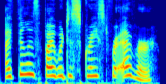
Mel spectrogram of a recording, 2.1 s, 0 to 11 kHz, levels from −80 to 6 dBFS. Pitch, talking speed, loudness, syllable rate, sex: 305 Hz, 230 wpm, -17 LUFS, 7.0 syllables/s, female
